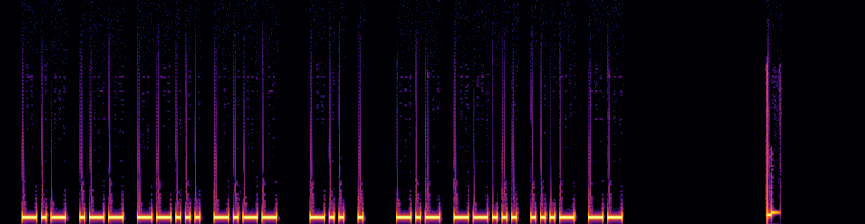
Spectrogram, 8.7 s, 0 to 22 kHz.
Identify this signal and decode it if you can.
Morse code, heard as a keyed tone, about 25 wpm, 700 Hz. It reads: KW7Y DE K7VM
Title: USA Callsign DE Callsign - 4 Characters - 25wpm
